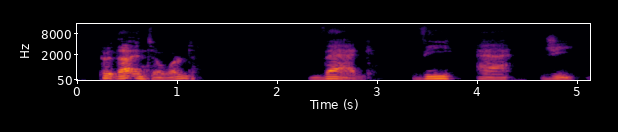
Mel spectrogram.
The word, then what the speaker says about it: Väg: The way I learned it was EH, the sound in English, as a pause. Similar, but a little bit different. Put that into a word. Väg. V-A-G. Väg.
